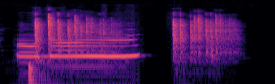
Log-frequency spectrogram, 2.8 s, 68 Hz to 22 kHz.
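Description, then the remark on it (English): A loud clatter of many dice being rolled, tumbling across a surface, then a brief pause and a second shorter burst of rattling clicks, with a faint ringing tone under the first. “Sometimes I think he only rolls one dice, but then rolls 17 others just to confuse us.”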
